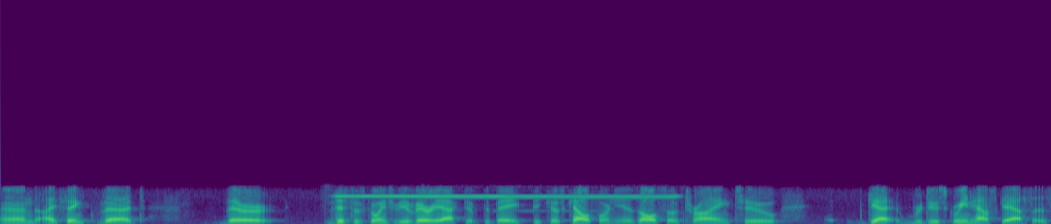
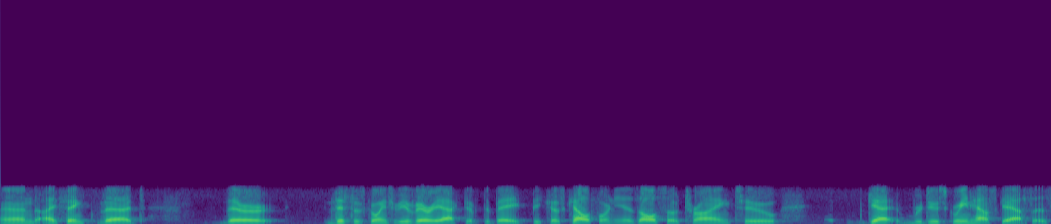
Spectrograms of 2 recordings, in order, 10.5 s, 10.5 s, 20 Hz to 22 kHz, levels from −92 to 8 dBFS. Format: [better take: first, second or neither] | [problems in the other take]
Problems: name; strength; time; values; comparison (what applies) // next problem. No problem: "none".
second | background sound (Harmonica); 10 dB below the speech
